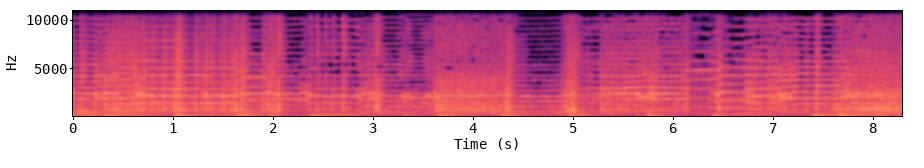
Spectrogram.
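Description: Highland pipe band marching and playing: massed bagpipes sounding their steady drone under the chanter melody, with snare and bass drums beating a steady march rhythm.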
